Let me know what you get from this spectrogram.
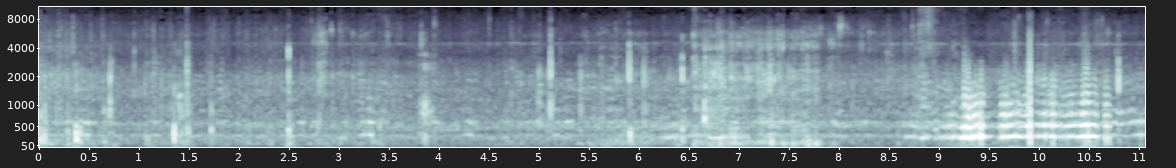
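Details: Disturbed honey bee colony, nest combs removed from a speaker box before the queen is sought; soft background drone with frequent clicks and taps, swelling into a loud, wavering buzz near the end.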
